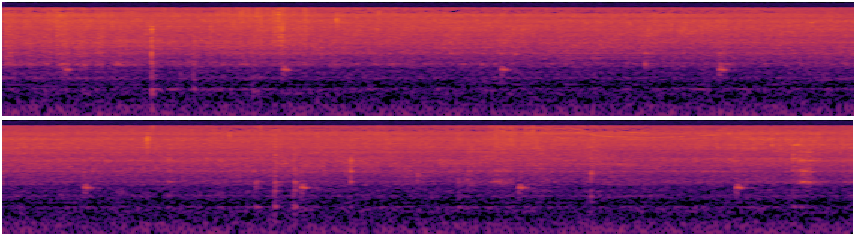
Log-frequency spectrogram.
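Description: A potato frying in a pan, a faint, steady crackling sizzle that runs evenly throughout with occasional small pops.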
